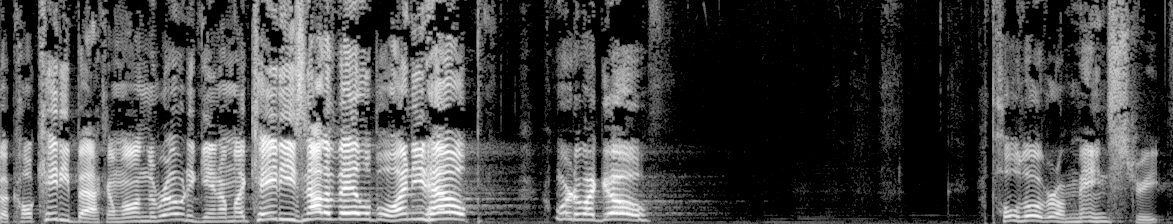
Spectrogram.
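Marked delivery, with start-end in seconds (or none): 1.9-4.9 raised, pleading panic on the phone; desperate plea. Retold or imitated. Pastor retelling panicked call to wife, loud desperate plea. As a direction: beg your wife for help, voice cracking high.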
